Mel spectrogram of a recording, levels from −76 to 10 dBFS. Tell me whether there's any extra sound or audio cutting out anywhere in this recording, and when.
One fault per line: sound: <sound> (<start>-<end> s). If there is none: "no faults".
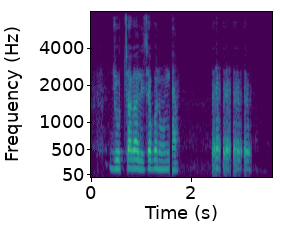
sound: dropout (1.6-1.6 s)
sound: laugh (2.4-3.2 s)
